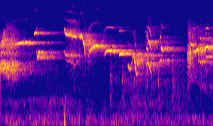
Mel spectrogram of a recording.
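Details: Oriental magpie-robin, 'căn lửa' singing: bright whistled bursts split by two short quiet gaps, each phrase starting with a high clear note and tumbling into twittering.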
